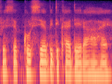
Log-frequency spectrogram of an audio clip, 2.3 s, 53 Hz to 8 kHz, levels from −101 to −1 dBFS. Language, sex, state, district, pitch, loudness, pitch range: Hindi, male, Arunachal Pradesh, Papum Pare, 95 Hz, -17 LUFS, 95-100 Hz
